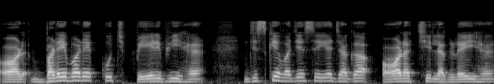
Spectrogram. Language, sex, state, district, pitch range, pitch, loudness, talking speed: Hindi, male, Jharkhand, Sahebganj, 125-160 Hz, 140 Hz, -20 LUFS, 220 wpm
